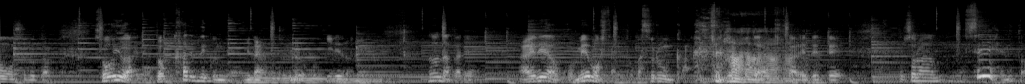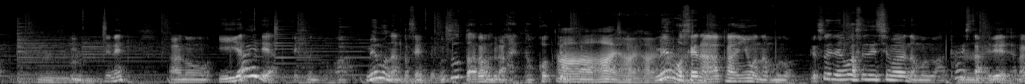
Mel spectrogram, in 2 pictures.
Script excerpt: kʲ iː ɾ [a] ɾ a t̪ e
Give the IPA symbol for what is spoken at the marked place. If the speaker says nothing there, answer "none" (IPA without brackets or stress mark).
e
